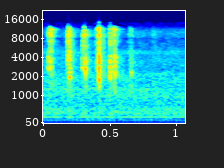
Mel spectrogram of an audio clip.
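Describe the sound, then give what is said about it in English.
Six quick keystrokes on a computer keyboard, light and fairly faint, tapped in a slightly uneven rhythm within about a second. “Let me just type it in.”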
